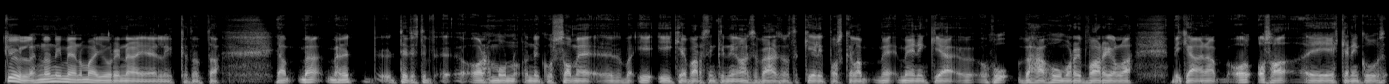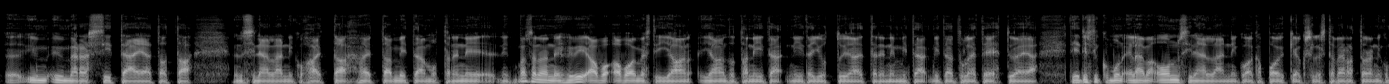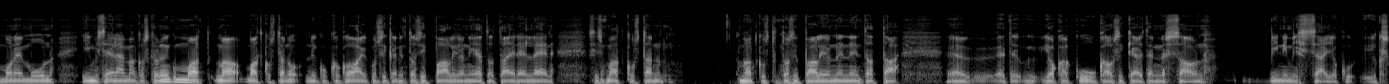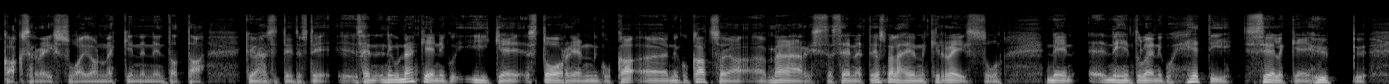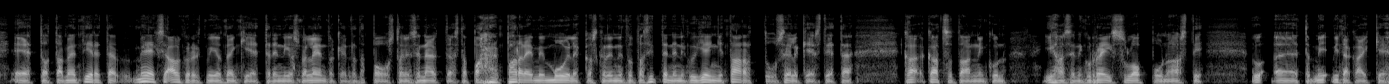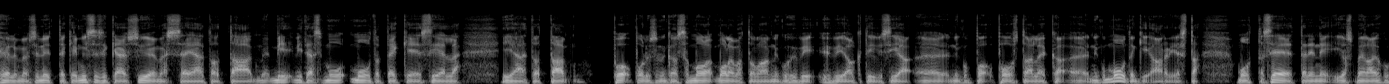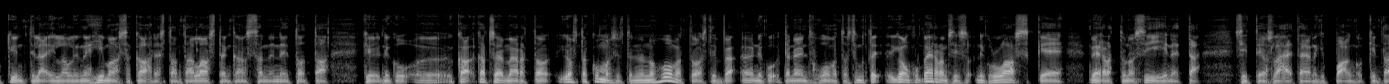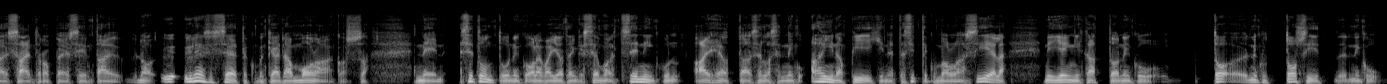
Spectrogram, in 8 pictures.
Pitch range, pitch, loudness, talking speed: 80-95 Hz, 85 Hz, -26 LUFS, 170 wpm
